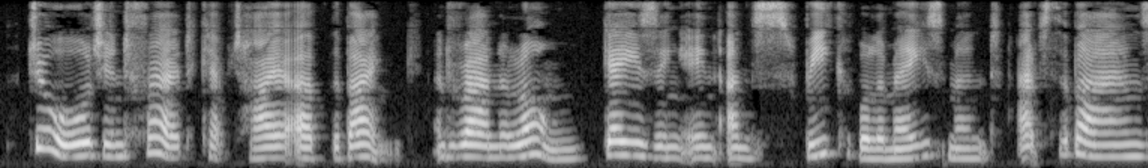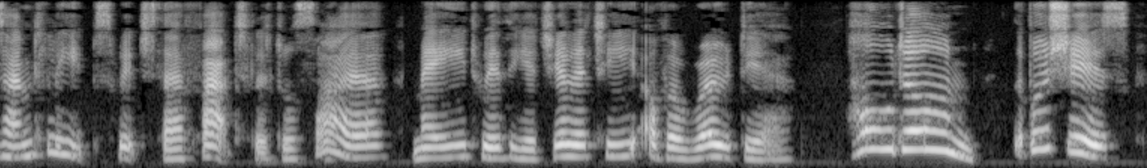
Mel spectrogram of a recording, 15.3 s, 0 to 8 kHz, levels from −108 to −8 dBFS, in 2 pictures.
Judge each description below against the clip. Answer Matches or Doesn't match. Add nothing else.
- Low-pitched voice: Doesn't match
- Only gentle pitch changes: Doesn't match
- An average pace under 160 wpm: Matches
